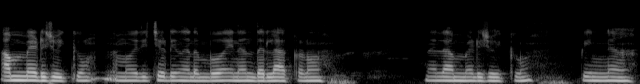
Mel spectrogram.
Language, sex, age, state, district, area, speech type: Malayalam, female, 45-60, Kerala, Kasaragod, rural, spontaneous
